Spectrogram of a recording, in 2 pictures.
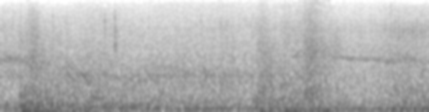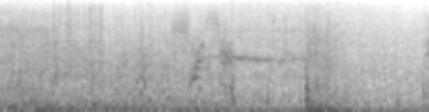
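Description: War-film battle sound: a motorcycle engine running under shellfire. A falling whistle is followed by an explosion about three seconds in, and again about seven seconds in.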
